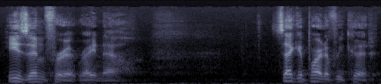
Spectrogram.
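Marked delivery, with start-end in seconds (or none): none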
